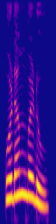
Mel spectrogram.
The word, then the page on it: ಒಡಂಬಡ: oḍambaḍa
